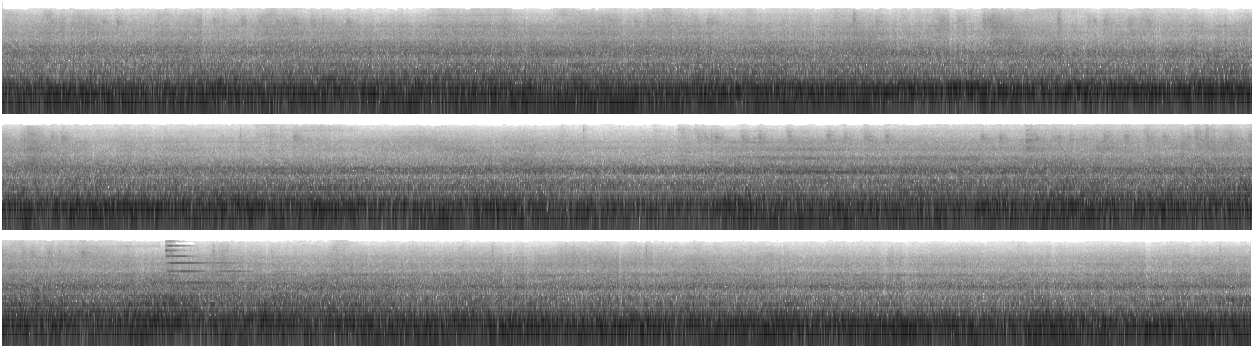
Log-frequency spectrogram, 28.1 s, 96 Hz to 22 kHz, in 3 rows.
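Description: Sendai Subway Tozai Line 2000 series linear-motor train running at speed through the tunnel between stations, heard from inside the car: a steady rumble of wheels on rail with a low hum that fades out for a while in the middle and returns.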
